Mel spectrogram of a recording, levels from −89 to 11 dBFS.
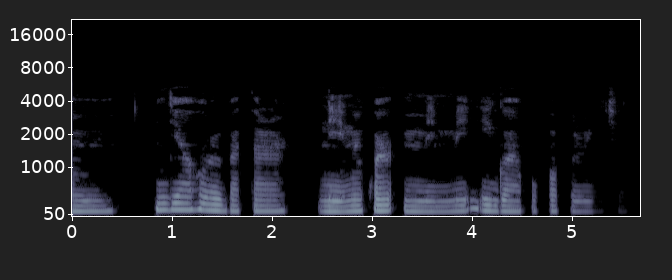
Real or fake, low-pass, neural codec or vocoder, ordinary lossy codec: real; 5.4 kHz; none; MP3, 32 kbps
